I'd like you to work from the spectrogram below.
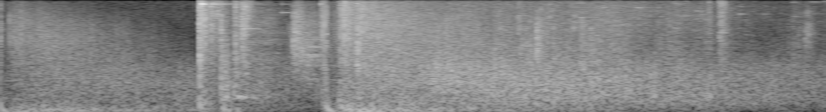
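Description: Grenade blasts and belt-fed machine gun fire in Ghost Recon Wildlands, loud booming explosions with sharp cracks followed by a heavy continuous roar of sustained firing.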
